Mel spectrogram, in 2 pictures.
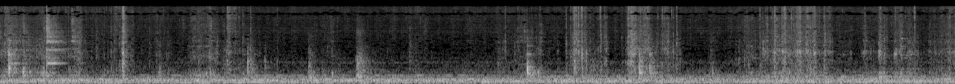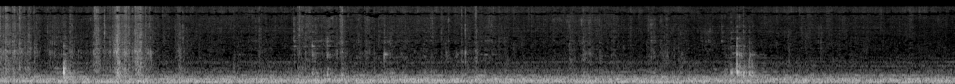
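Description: Fries rustle and scrape against a metal bowl.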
